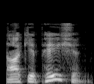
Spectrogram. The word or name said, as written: occupation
